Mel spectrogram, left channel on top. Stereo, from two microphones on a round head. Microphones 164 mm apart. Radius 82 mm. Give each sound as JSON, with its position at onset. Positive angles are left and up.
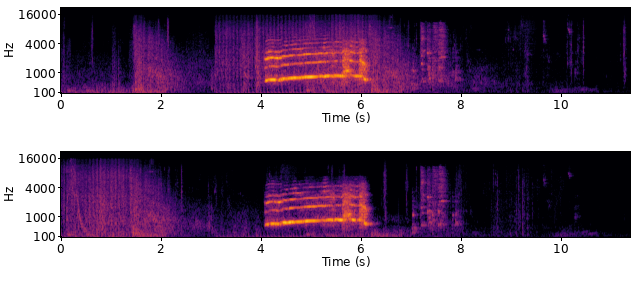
{"t": 4.1, "sound": "a scream", "side_deg": 50, "distance_m": 0.8}
{"t": 7.0, "sound": "crumpling", "side_deg": -10, "distance_m": 1.9}
{"t": 9.3, "sound": "whispering", "side_deg": 30, "distance_m": 1.4}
